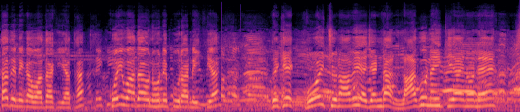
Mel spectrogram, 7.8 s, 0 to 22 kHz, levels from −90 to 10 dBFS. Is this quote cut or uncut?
cut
